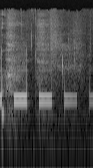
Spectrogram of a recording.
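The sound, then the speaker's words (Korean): A phone's disconnect tone after a call ends: four short, evenly spaced electronic beeps in a steady on-off rhythm, clear and fairly loud, with nothing else around them. “저는 그렇게 끊긴 전화기를 멍하게 들고 있을 때가 점점 늘어났습니다.”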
